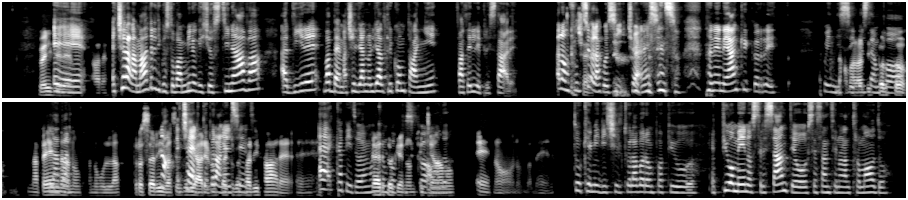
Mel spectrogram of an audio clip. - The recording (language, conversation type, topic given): Italian, unstructured, Come gestisci lo stress nella tua vita quotidiana?
- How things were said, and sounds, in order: laughing while speaking: "nel senso"; chuckle; other background noise; door; "allora" said as "aloa"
